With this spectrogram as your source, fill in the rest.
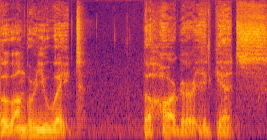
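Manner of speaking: deep trailer narrator voice. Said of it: "built for one thing, and that's movie trailers".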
